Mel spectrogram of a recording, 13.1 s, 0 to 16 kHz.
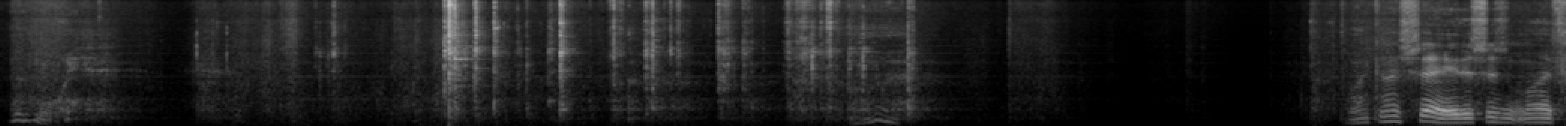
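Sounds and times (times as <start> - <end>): metal hand tools clinking: 3.7 - 7.7.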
